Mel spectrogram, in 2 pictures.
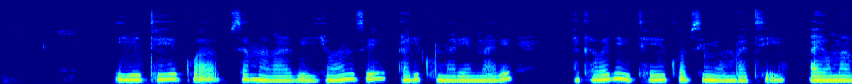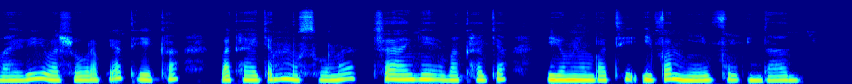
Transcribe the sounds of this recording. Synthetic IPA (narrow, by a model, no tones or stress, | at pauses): iβitʰe̞ɡwa̰vjamaβaβijo̞ːnze̞aɾikʰomaɾe̞maɾe̞ | akʰaβaɾiβitʰe̞ɡwavjimɲuːmbatʰḭ | ajo̞maβaβiβaʃo̞βo̞ɾa̰kujatʰe̞kʰa | βakʰajaɟaŋ̥umuso̞ma | t͡ʃaːŋɦe̞βakʰaɟa | ijo̞mɲuːmbatʰḭʔivamŋivuʔindaːnii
